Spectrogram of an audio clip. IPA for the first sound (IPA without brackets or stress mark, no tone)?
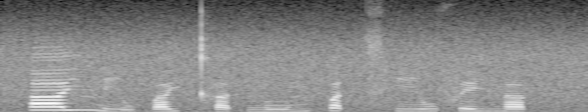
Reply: aː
